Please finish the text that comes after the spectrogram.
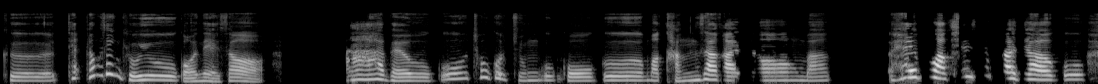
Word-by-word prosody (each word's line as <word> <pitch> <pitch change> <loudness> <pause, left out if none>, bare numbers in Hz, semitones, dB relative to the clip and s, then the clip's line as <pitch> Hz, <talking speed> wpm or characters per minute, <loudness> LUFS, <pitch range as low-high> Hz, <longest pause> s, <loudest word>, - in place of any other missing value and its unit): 그 175 -2 -5
테 280 - -6
평생교육원에서 185 - -1 0.8
다 230 +2 +1
배우고 170 +8 -3
초급, 275 -7 -5
중급, 185 +2 -9
고급, 185 +2 -2
막 180 -1 -3
강사 195 +8 +2
과정, 190 -1 -1
막 180 +1 -5 0.6
해부학 305 - +6
실습까지 340 - +1
하고 220 0 +4
190 Hz, 185 characters per minute, -20 LUFS, 175-240 Hz, 0.8 s, 해부학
